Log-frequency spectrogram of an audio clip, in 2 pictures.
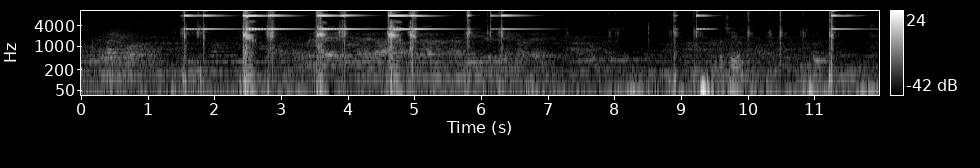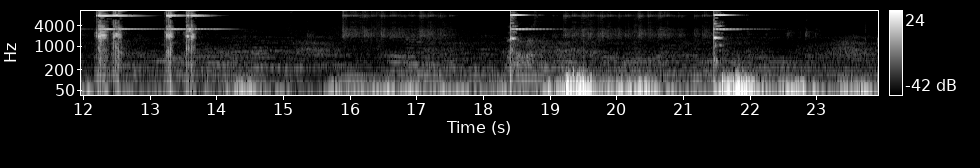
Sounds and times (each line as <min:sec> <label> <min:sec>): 0:01.5 bell 010 metallic 0:08.2
0:08.8 bell 010 metallic 0:09.8
0:11.2 bell 010 metallic 0:14.4
0:18.4 bell 010 metallic 0:22.6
